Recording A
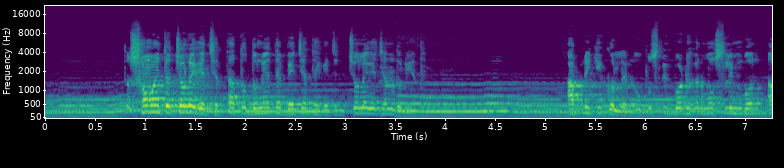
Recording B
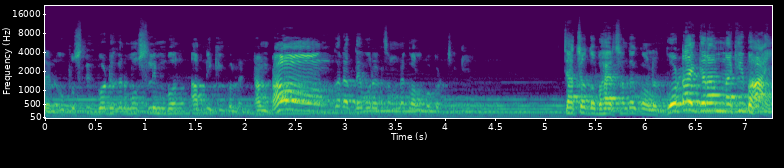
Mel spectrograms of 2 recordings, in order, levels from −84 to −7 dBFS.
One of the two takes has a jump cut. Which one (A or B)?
A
